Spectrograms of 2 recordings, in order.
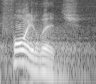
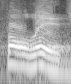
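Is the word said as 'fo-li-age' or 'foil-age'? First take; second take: foil-age; fo-li-age. First: It is said like 'foil-age', two syllables. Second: It is said like 'fo-li-age', three syllables. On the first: The speaker calls it wrong. "I kept saying foliage. F-O-I-L. I put my I in the wrong place" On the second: The speaker calls it right. "It's foliage, I-A-G-E"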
